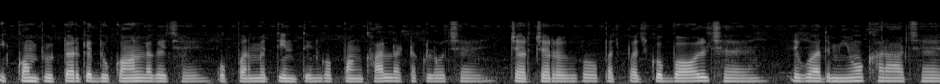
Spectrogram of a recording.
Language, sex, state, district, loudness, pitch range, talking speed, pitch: Angika, female, Bihar, Begusarai, -23 LUFS, 145-155 Hz, 165 wpm, 150 Hz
